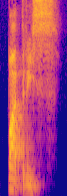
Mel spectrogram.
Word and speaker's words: patris: Eh, Bueno, hasta aquí tenemos entonces in nomine patris. ¿Sí? Ven que, por ejemplo, en este caso también la A no tiene ninguna variación en la pronunciación. Patris es simplemente una A.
